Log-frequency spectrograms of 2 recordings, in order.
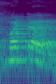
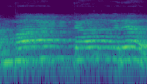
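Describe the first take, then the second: First: Said in the usual way. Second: मटर very slowly, each letter held; sounded out. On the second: Shown as a demonstration. Teacher demonstrating pronunciation of मटर, slowly sounded out. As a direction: stretch म, ट, र one by one. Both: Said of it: "एक एक शब्द से उच्चारण करके पढ़ना".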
